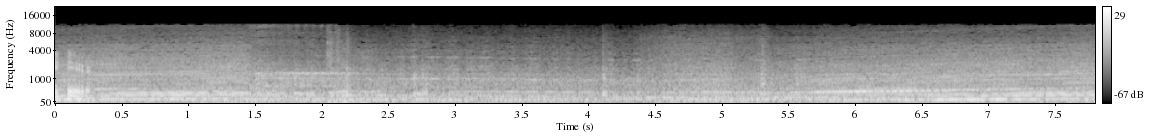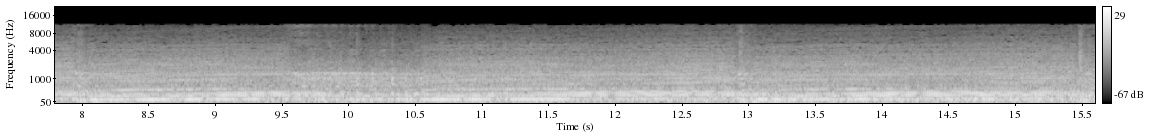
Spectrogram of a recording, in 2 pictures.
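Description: A racing car engine roars, its pitch rising and falling with each gear change.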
